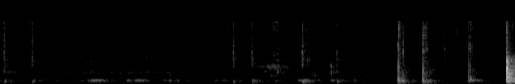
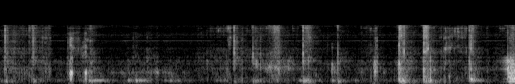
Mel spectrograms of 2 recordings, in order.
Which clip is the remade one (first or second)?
second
